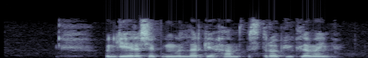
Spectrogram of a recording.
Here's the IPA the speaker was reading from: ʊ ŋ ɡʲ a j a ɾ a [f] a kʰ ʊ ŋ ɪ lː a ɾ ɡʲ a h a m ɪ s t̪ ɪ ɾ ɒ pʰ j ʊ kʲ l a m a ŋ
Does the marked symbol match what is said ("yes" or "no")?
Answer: no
